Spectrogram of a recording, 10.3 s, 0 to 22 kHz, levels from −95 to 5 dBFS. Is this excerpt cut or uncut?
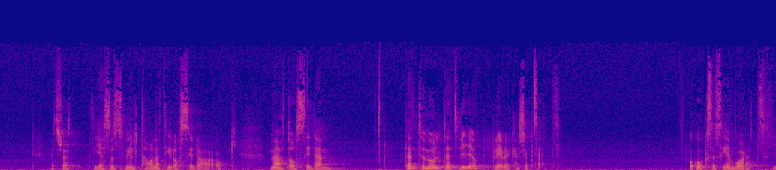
cut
